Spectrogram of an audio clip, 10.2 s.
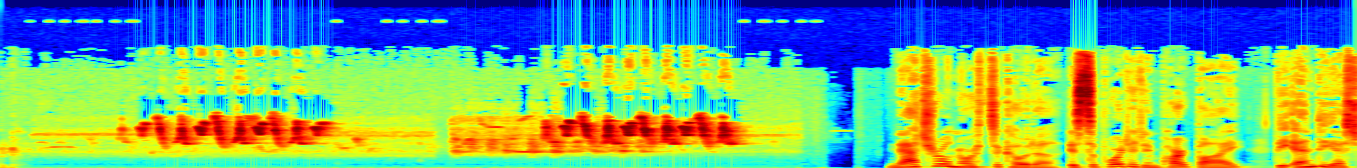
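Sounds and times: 
common yellowthroat song: 0:00.0 - 0:06.3
speech: 0:06.7 - 0:10.1.

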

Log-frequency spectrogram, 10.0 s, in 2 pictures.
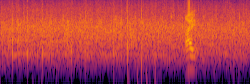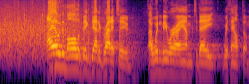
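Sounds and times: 
audience applause: 0:00.0 - 0:07.2
speech: 0:03.7 - 0:04.1, 0:06.0 - 0:09.9.

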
